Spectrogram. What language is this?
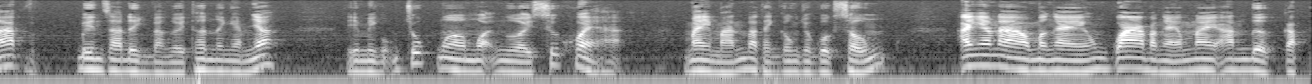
Vietnamese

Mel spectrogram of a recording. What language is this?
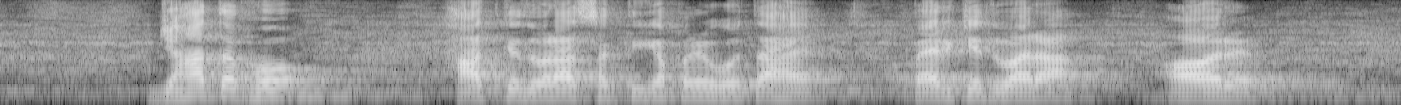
Hindi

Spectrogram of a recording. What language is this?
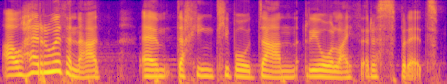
Welsh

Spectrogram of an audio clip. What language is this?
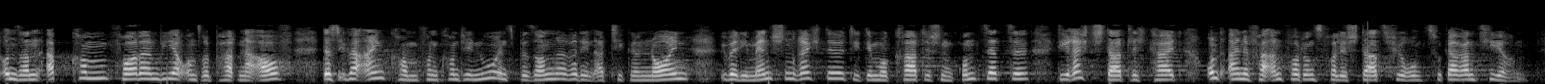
German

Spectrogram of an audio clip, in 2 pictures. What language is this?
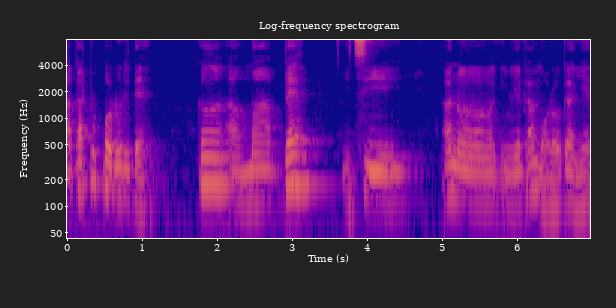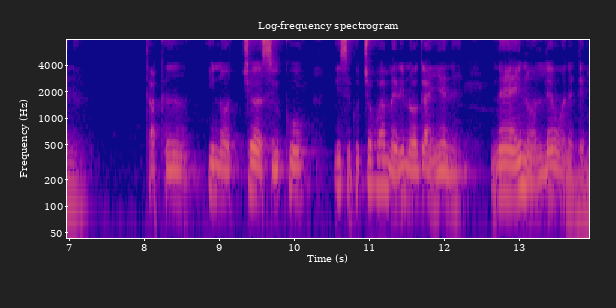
Lijili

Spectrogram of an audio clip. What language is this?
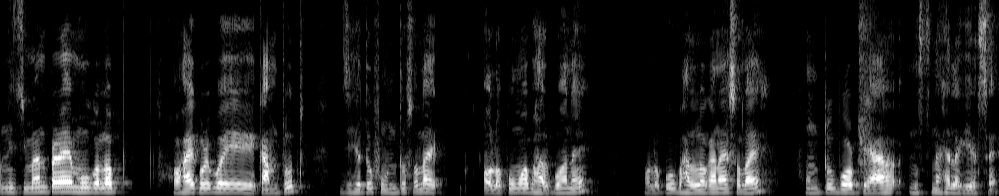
Assamese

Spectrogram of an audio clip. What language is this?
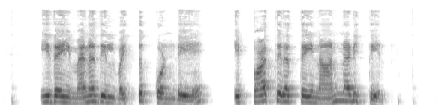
Tamil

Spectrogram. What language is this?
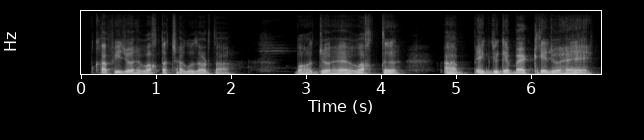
Urdu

